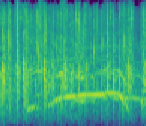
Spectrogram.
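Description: A wedding congregation at a religious ceremony breaks into dense, close applause with cheering, and a high whistle or ululating cry rises and falls over the clapping.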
